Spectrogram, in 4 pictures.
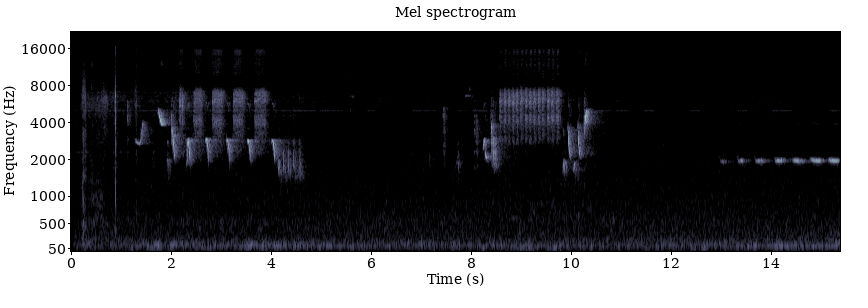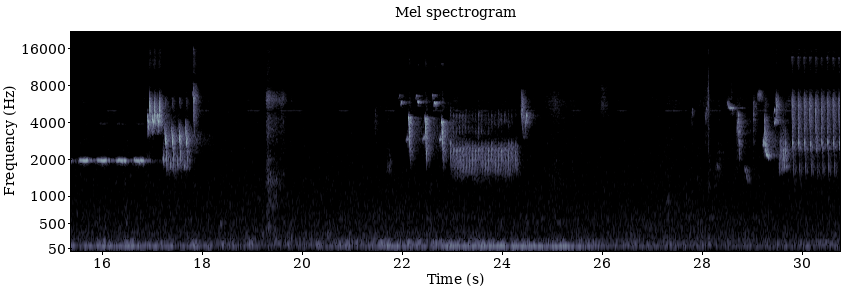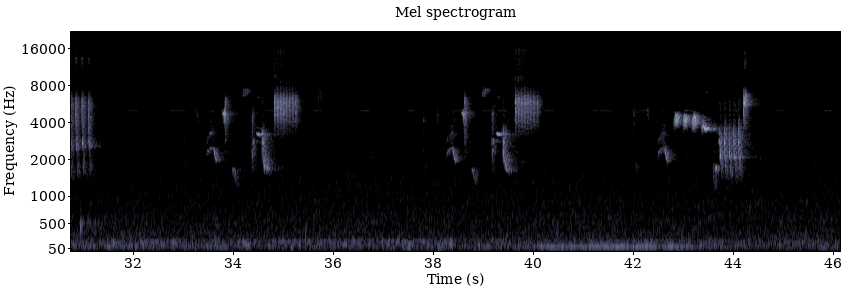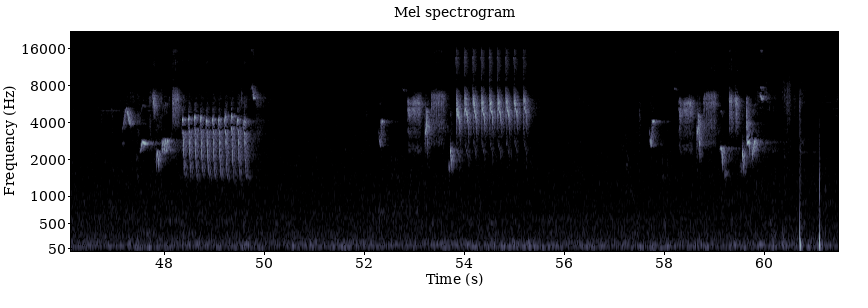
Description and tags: Nachtigall Nightingale
I recorded a nightingale in night from 26th to 27th of April 2020. It sat in a tree, just around the corner of my house.
ambiance, ambience, ambient, bird, birdsong, field-recording, forest, nachtigall, nature, night, nightingale, spring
